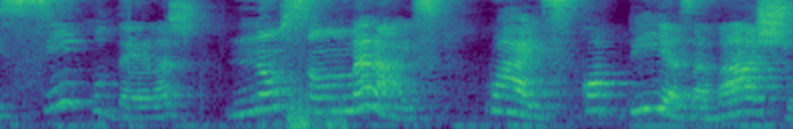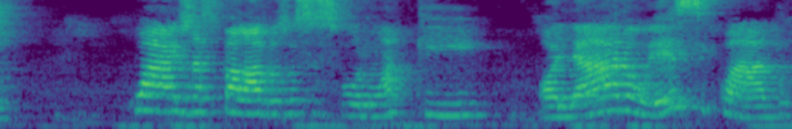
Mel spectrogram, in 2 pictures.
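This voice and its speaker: Lady teacher going over workbook answers w the kids, high voice, kinda far off in an echoey room. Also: a bit bright, a little hiss or hum. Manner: patient, slow and drawn-out, praising pupils. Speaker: primary school teacher. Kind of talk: classroom lesson correcting workbook exercises. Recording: echoey room, mic at a distance.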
